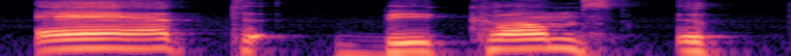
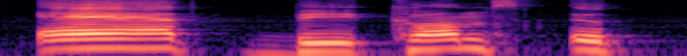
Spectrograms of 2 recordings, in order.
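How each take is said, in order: The two takes are said the same way.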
